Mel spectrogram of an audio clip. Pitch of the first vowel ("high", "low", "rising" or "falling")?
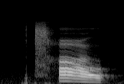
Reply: falling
